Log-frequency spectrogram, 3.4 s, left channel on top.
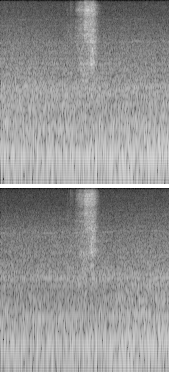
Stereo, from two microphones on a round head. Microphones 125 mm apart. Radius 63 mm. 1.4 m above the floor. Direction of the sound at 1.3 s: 50° left (ahead or behind).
